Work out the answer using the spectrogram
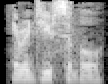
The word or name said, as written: irreducible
